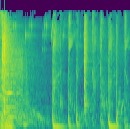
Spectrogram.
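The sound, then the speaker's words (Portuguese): Raindrops drip plinking one after another at an uneven pace, each with a soft low thud, fairly loud, following a brief splashy burst at the start; no voices. “De repente o pingo aqui, o pingo ali, o pingo lá, começou a chover e chover sem parar.”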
